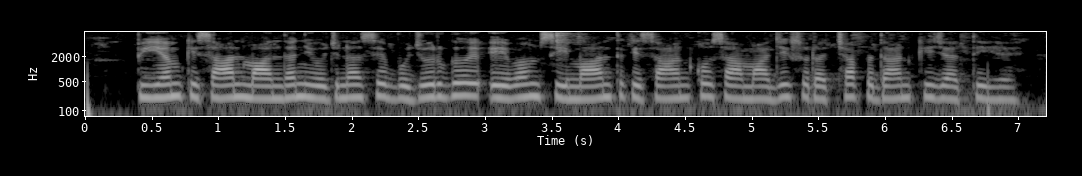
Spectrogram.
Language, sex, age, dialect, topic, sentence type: Hindi, female, 18-24, Awadhi Bundeli, agriculture, statement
